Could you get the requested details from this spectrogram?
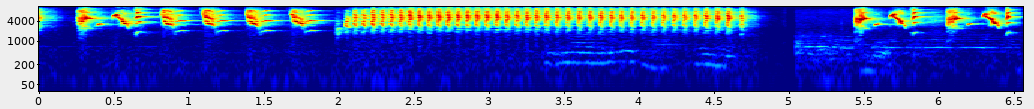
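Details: Cendet, or long-tailed shrike, singing 'raja getar': quick high chirped notes, then a nearly three-second steady trembling trill, a short pause, and more chirps; faint low wavering sounds behind.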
